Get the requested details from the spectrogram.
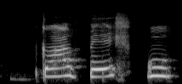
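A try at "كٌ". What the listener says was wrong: पेश नहीं, दो है, एक ऊपर।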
